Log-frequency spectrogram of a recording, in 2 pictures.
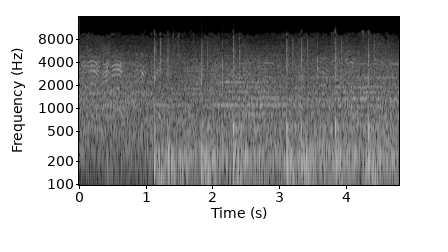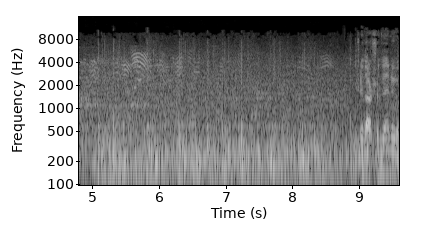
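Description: A large stadium crowd murmurs and chants in the distance.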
